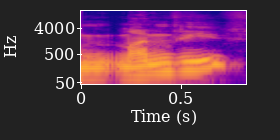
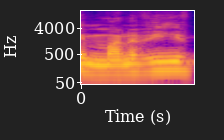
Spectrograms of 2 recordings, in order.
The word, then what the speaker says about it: Munviv: When I was talking to, I think her last name is actually Munviv, Heather Munviv. Have you ever seen her on YouTube? Yeah. But I always say Munaviv because I just feel like it should have another syllable in it.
